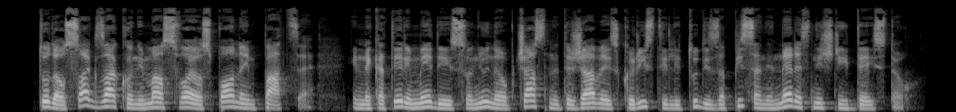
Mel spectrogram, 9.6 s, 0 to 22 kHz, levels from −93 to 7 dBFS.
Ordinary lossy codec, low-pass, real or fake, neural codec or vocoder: MP3, 64 kbps; 19.8 kHz; real; none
